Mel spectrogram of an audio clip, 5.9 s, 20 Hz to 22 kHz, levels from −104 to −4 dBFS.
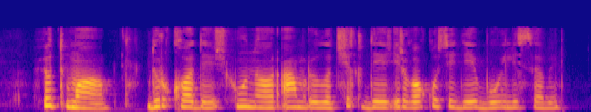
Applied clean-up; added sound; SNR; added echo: none; none; none; none.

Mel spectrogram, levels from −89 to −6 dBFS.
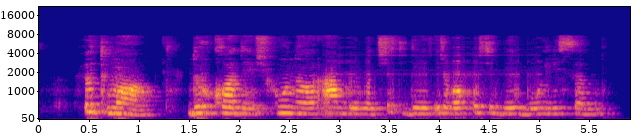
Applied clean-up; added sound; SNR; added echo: neural separator model SepFormer DNS4.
